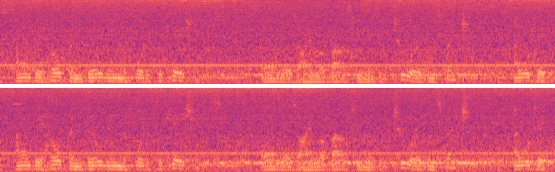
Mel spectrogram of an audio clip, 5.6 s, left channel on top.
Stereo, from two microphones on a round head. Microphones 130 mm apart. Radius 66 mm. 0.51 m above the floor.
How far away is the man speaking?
About 0.7 m.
